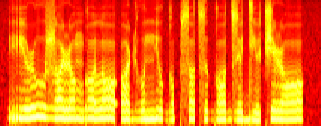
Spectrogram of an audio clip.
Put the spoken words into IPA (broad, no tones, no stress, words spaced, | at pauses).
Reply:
rʲøɹuɮɔ ɭɔŋɡɔlɔʔɔ ɖʱonʲoɡɔp sɔt͡sʊɡɔd͡zø dʲøt͡ʃə ɭɔ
